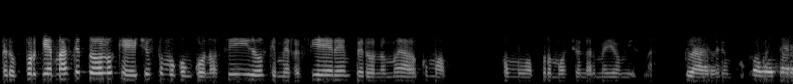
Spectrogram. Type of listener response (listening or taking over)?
taking over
